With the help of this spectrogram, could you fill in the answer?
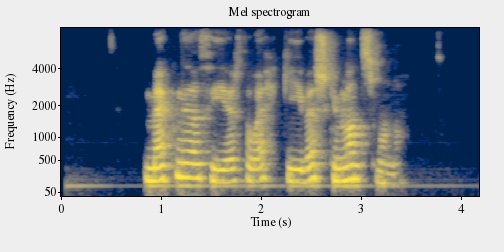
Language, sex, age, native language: Icelandic, female, 50-59, Icelandic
